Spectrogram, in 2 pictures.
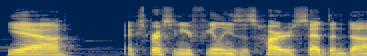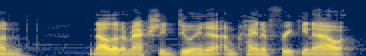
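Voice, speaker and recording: A man voicing a shy, earnest young android gamer girl from a game story, halting and heartfelt. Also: medium pitch, fairly even intonation, pushed and bright, faint music behind, pitched above the performer's own voice, lightly acted. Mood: nervous. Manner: halting, heartfelt, repeats and restarts.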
